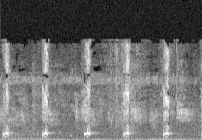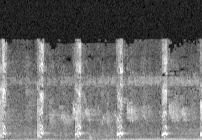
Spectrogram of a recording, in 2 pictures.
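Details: White-breasted waterhen call used as a lure for trapping: a steady series of short, abrupt mid-pitched notes about every half second, with low background rumble.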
